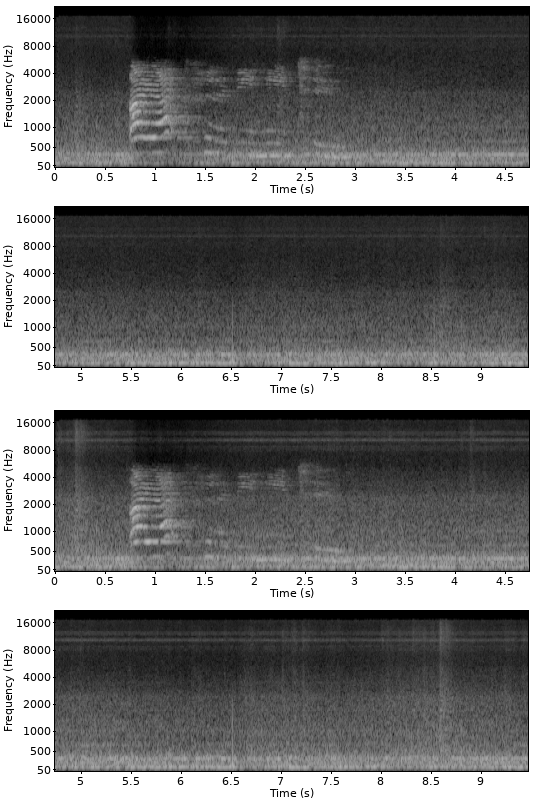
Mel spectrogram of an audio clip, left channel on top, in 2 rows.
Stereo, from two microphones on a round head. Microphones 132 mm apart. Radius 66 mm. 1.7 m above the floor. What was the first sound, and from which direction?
A child speaking, 25° left (ahead or behind).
